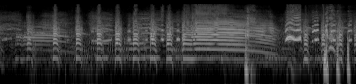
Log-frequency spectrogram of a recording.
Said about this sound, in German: Oh, zu letzterem habe ich einen schönen Sound mitgebracht. Ihr hört mal den Magellanpinguin.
